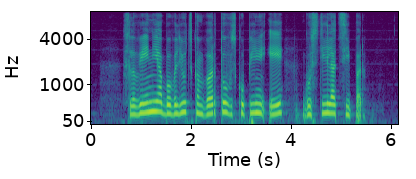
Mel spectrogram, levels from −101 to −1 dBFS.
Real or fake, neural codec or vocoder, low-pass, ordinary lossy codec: real; none; none; none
